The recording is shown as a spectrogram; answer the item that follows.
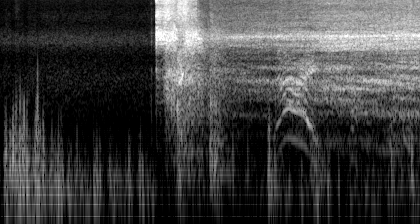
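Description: Homemade compressed-air cannon firing about a second and a half in: a sudden loud blast of released air, followed by a steady hiss. A person's voice calls out briefly soon after.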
